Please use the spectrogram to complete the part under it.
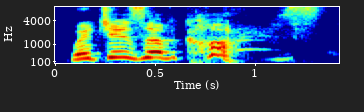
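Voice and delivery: slow, loud sponsor announcement; announcer voice. Acted. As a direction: boom it out like a radio ad. Podcast sponsor read, announcer.

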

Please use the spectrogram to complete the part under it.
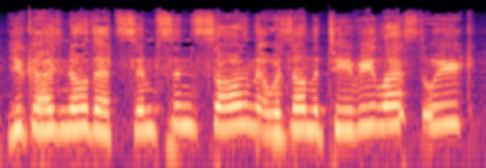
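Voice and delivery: high, eager schoolboy voice; high-pitched Phil. Acted. Kid asking friends about a Simpsons song, high-pitched. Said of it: "high pitch Phil".

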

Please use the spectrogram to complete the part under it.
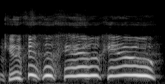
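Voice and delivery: very high cooing calls; mock bird cooing. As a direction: coo playfully like a bird. Bird noise punning on coup.

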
